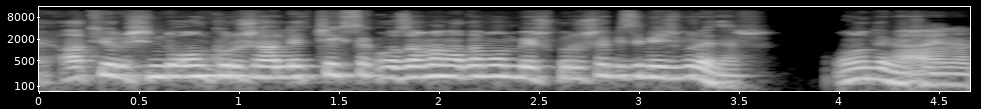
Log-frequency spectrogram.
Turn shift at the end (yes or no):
yes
